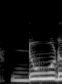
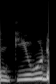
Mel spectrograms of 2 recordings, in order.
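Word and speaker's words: dude: Flute हो गया, ये डूड हो गया, ड्यूड नहीं पढ़ते, ये हो गया ब्रूट, बी आर को ब्र करके पढ़ा जा रहा है, तो ये हो गया ब्रूट।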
